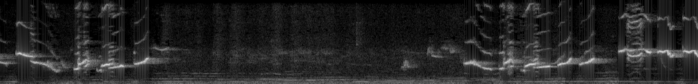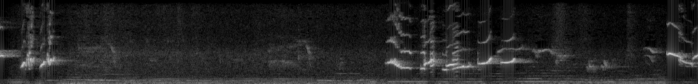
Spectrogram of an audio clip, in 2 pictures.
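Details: Oriental magpie-robin song as a lure, three bursts of fast chattering, whistled notes separated by several seconds of near quiet with faint hum.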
